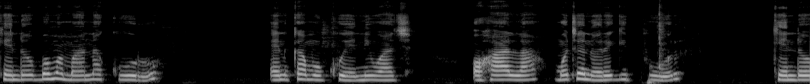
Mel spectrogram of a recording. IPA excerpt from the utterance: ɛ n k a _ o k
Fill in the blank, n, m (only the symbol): m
